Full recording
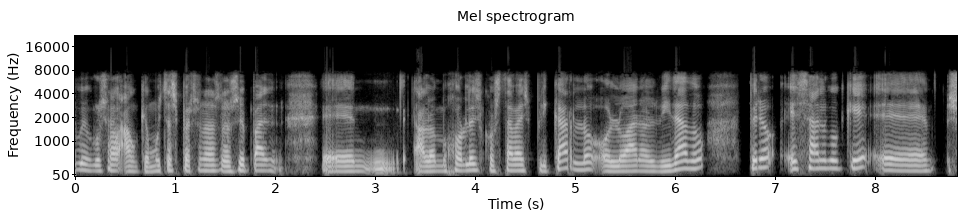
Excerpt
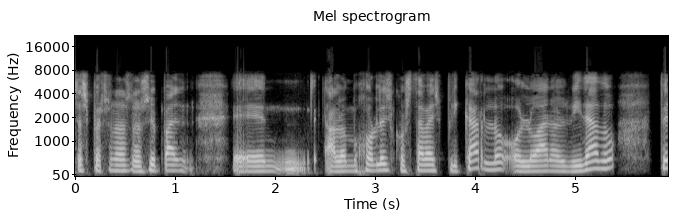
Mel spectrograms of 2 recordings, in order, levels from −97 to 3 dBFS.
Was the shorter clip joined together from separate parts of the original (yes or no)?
no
